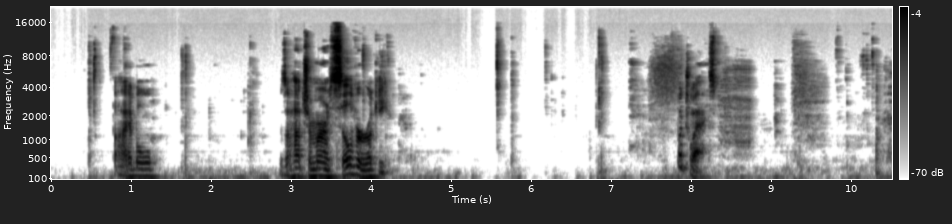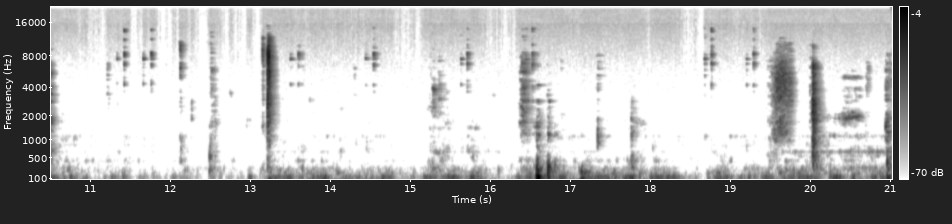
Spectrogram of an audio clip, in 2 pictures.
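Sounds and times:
faint clicks and taps: 0:00.4 - 0:00.8.

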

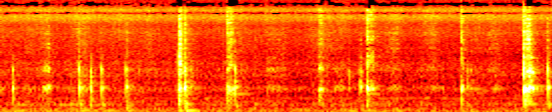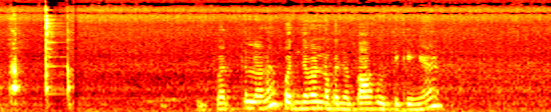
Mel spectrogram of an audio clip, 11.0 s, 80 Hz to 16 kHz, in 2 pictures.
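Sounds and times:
spoon scraping a pan: 0:00.0 - 0:06.3
faint sizzle: 0:00.0 - 0:11.0.

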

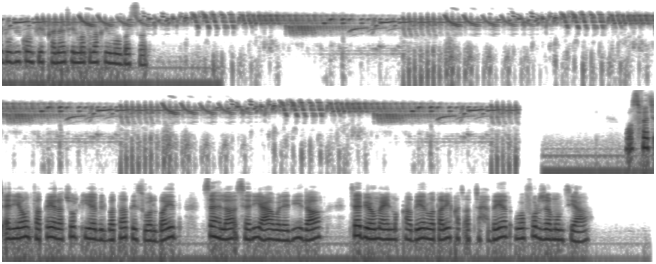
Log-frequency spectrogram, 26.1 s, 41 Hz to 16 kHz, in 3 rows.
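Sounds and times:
fast ticking beat: 0:00.0 - 0:03.4
high bird-like chirping music: 0:00.0 - 0:15.6.

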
